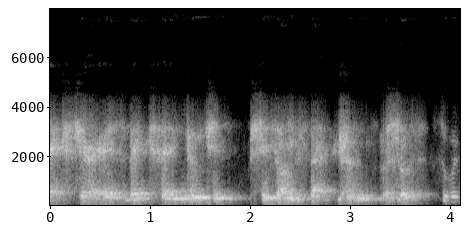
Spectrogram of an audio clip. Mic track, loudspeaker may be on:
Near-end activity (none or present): present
